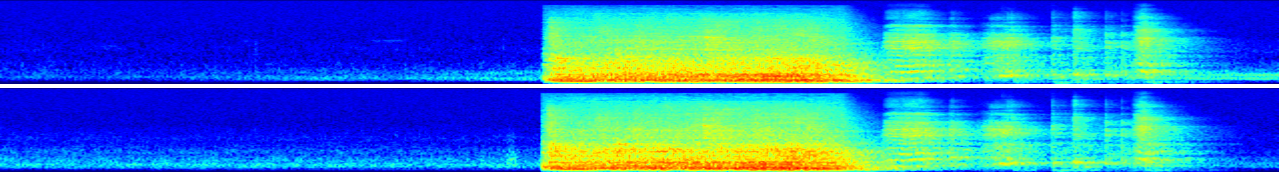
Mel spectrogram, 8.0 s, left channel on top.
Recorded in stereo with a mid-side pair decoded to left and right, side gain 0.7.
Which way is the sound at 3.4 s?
65° right.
